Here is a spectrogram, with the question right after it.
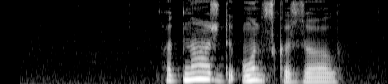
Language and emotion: Russian, sad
